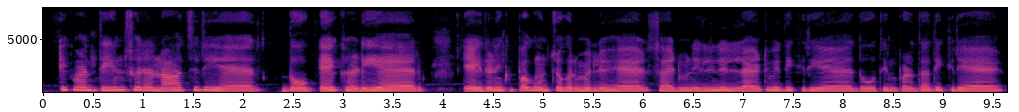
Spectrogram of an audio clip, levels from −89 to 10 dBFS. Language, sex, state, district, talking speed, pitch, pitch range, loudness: Marwari, female, Rajasthan, Nagaur, 215 wpm, 210 Hz, 205-220 Hz, -27 LUFS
